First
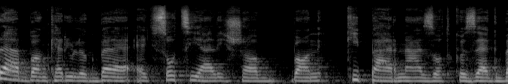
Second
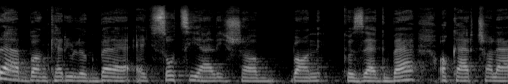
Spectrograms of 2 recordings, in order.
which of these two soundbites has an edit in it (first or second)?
second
